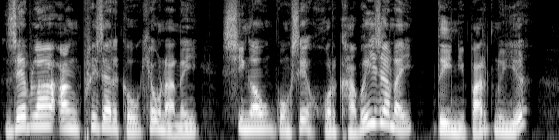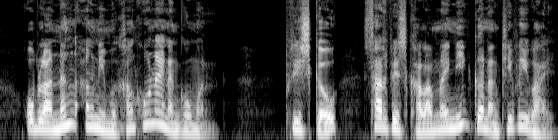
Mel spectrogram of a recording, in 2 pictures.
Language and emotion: Bodo, surprised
